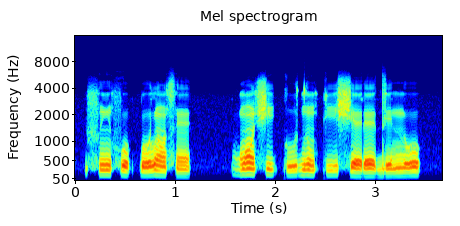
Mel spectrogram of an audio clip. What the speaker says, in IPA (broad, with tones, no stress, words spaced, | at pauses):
fĩ˧fo˨ k͡po˨˦lɔ̃˧sɛ̃˨ | bɔ̃˦ʃi˦˨ ku˨˦dũ˧ ki˧ ʃɛ˨ɾɛ˨de˧ no˦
